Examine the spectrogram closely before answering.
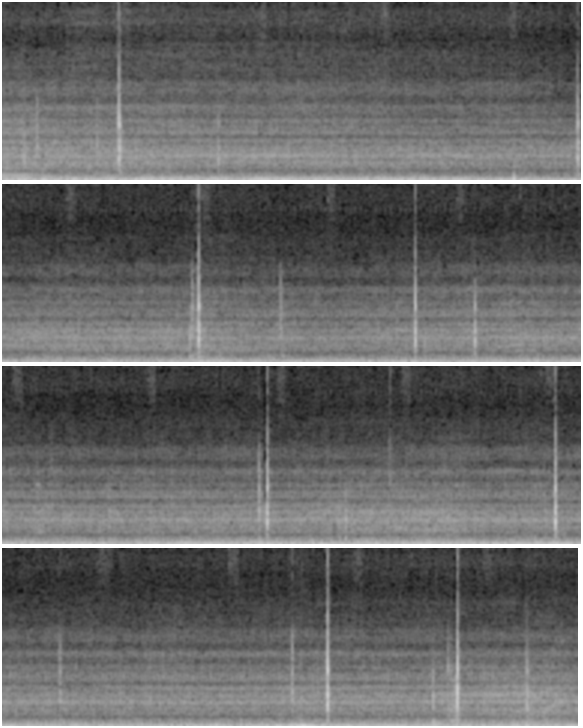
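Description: A motorcycle engine rumbles steadily while riding along a road.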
